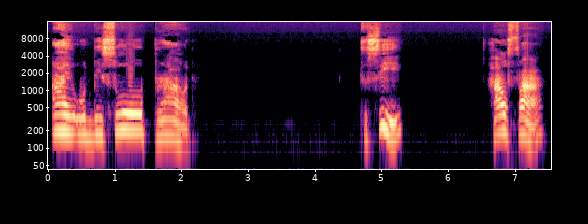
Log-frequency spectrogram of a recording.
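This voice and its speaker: Filming himself from a parked car on a phone or dashboard camera, a young Kenyan vlogger offers informal, swearing commentary that switches between English and Swahili slang. His husky, warm voice sits on the high side, and he speaks extremely slowly with long pauses. The recording is dry and dull, with no room sound.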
